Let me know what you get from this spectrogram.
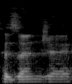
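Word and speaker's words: Resende: four hundred thousand people it's called regende brazil or pronounce hezenje my wife would be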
